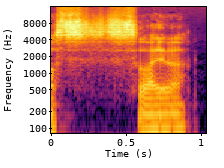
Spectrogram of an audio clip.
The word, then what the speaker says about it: Sire: Aber spricht man das auch Sir aus oder Sire? No Sire? – Ich würde sagen No Sir, aber die können auch sagen No Sire, finde ich schön. Sire finde ich schöner.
